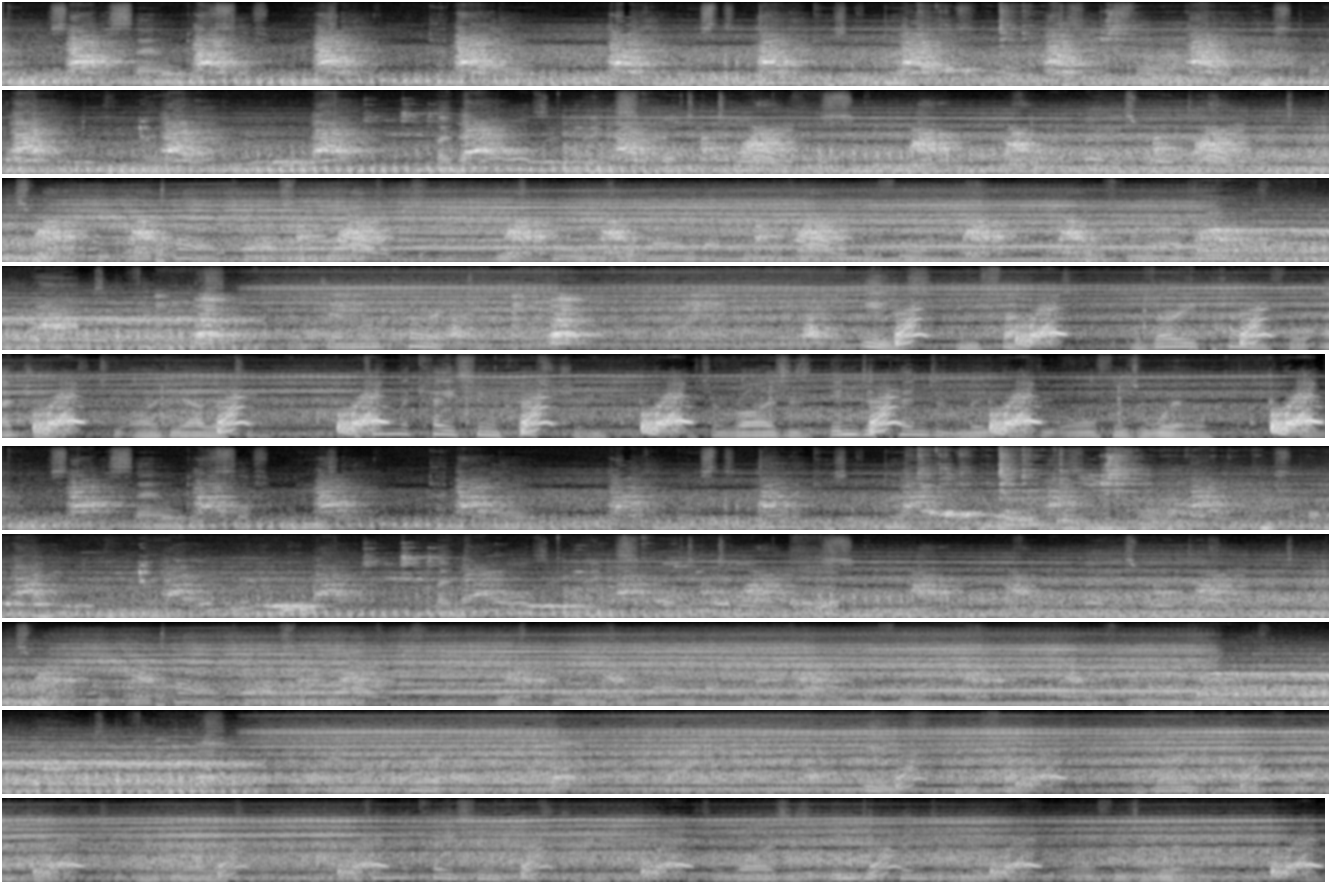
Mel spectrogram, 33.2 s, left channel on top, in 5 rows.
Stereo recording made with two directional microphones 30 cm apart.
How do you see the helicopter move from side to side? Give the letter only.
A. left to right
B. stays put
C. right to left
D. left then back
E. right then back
A.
